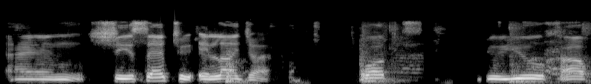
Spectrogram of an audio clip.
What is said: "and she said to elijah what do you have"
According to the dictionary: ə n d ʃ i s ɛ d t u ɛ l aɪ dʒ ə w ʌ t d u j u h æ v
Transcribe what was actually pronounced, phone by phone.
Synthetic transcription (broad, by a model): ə n ʃ i s ɛ d t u ɛ l aɪ dʒ ə w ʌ t d u j u h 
